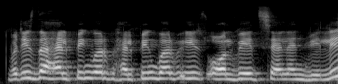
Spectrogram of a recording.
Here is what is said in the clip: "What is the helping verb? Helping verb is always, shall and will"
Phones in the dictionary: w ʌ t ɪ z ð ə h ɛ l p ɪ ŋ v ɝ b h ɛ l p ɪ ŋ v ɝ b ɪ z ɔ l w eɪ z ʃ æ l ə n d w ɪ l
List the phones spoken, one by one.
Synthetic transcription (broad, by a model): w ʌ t ɪ z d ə h ɛ l p ɪ ŋ v ɝ b h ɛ l p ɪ ŋ v ɝ b ɪ z ɔ l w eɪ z s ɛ l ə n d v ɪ l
